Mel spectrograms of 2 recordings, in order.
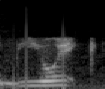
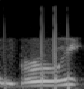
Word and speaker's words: Buick: If you teach him the right way to say Buick, I'm pretty sure he won't say Bruick anymore.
